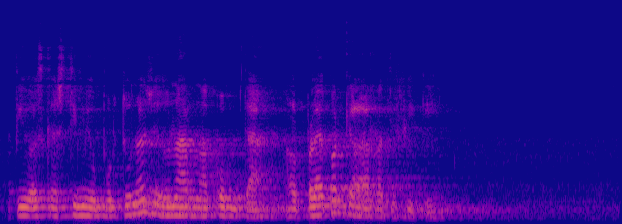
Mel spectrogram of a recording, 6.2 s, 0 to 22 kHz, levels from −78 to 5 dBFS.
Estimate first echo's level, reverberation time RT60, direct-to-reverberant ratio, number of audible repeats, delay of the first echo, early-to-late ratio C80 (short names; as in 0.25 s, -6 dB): -14.0 dB, 2.0 s, 5.5 dB, 1, 83 ms, 8.0 dB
